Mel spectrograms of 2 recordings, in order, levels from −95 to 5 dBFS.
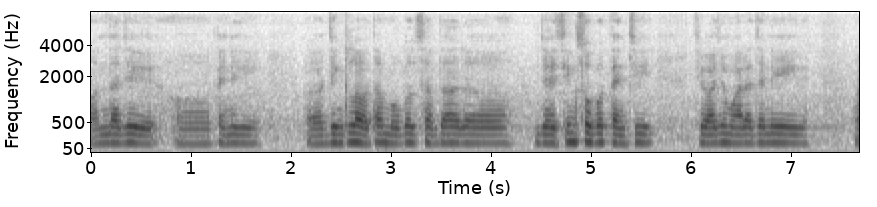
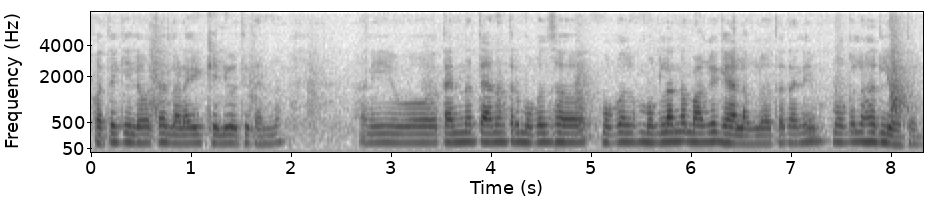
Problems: none marked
